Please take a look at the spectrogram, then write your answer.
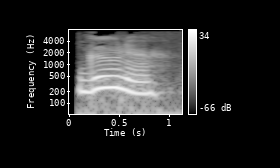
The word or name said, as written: gooner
